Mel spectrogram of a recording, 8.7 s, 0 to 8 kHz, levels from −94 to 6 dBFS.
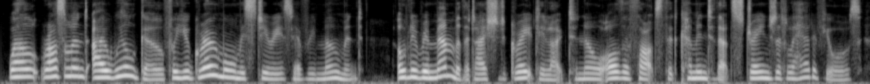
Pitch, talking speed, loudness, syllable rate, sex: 225 Hz, 225 wpm, -18 LUFS, 5.8 syllables/s, female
